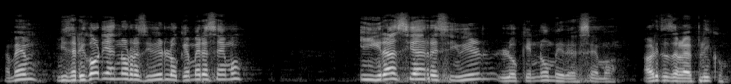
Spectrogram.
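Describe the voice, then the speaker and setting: A man with a high voice delivers a sermon full of animated swings. He acts out the thieves in slangy voices, then slows down and drops low when reading scripture.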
